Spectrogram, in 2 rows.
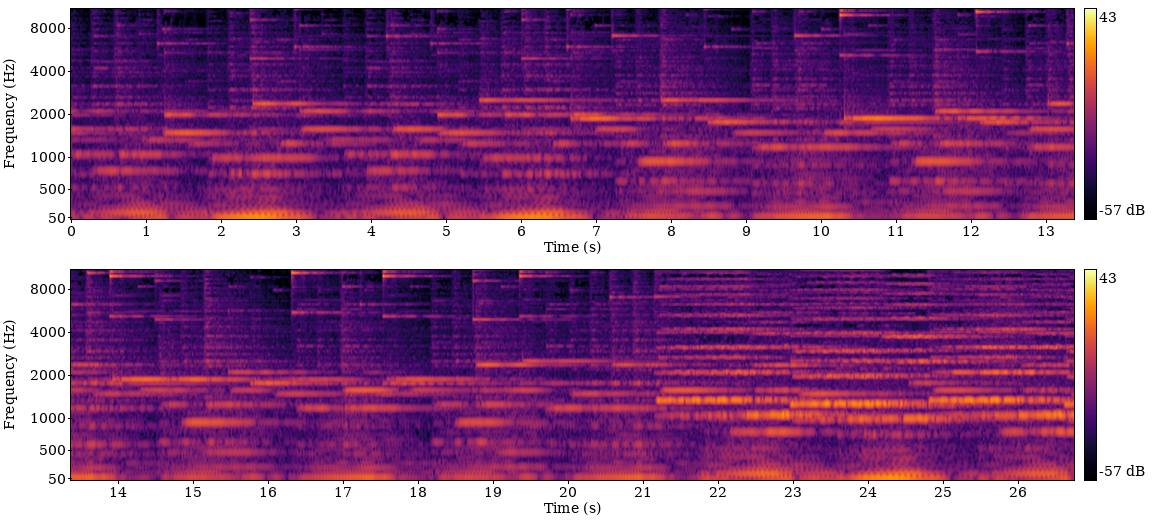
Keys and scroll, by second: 6.4 ctrl+z.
